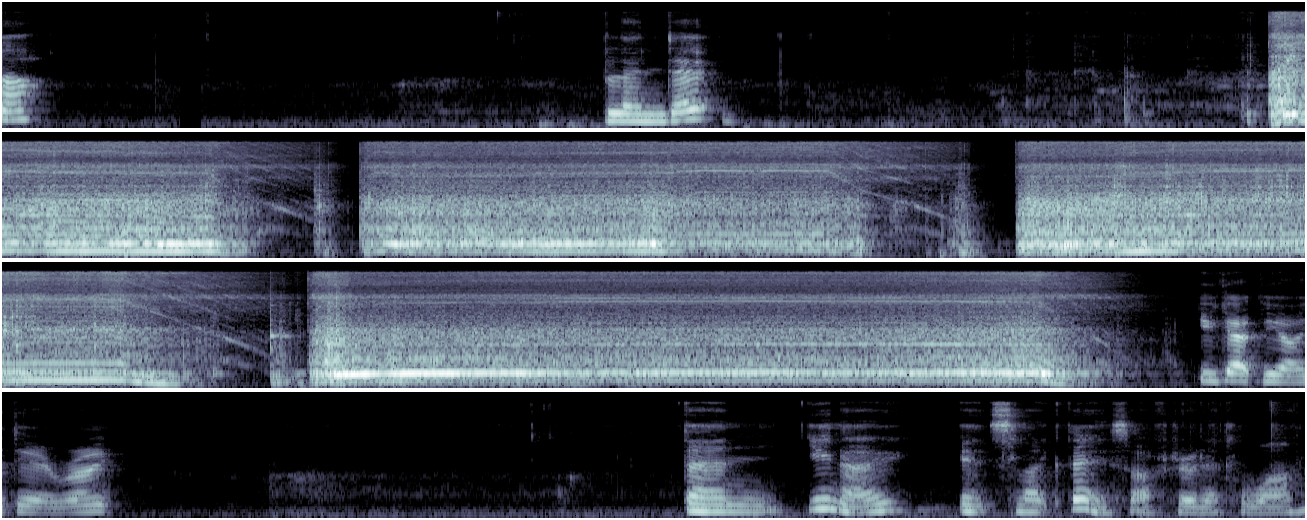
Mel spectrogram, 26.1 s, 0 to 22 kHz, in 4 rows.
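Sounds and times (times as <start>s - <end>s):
stick blender motor humming: 6.2s - 18.8s.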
